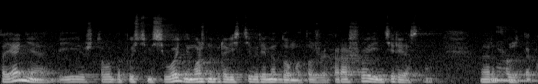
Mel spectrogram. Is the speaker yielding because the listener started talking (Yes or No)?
No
